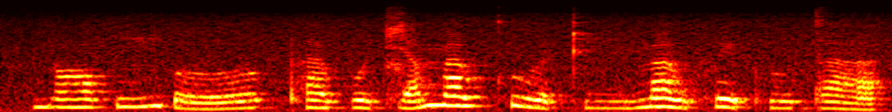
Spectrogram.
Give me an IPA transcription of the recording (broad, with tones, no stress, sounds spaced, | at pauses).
j ɔː˧ p iː˧˥ ʔ oː˩˧ | pʰ a˩ w p o˩ t͡ɕ a˩˧ m a˧ w kʰ u˧˩ ə̯ kʰ iː˩ m a˥˨ w f e˥˨ pʰ u˧ d a˧˩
